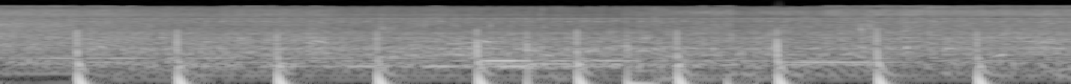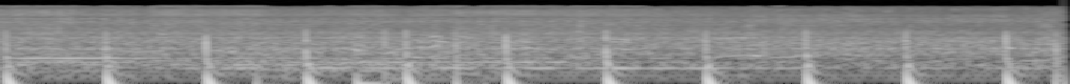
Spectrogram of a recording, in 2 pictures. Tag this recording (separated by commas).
Rain on surface, Music, Speech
